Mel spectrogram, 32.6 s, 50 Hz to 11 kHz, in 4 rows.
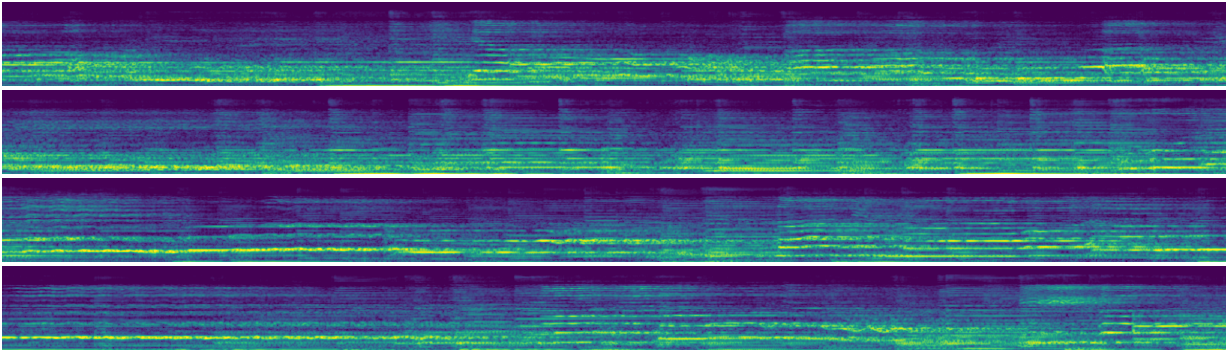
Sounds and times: Choir: 0.0s - 10.8s.

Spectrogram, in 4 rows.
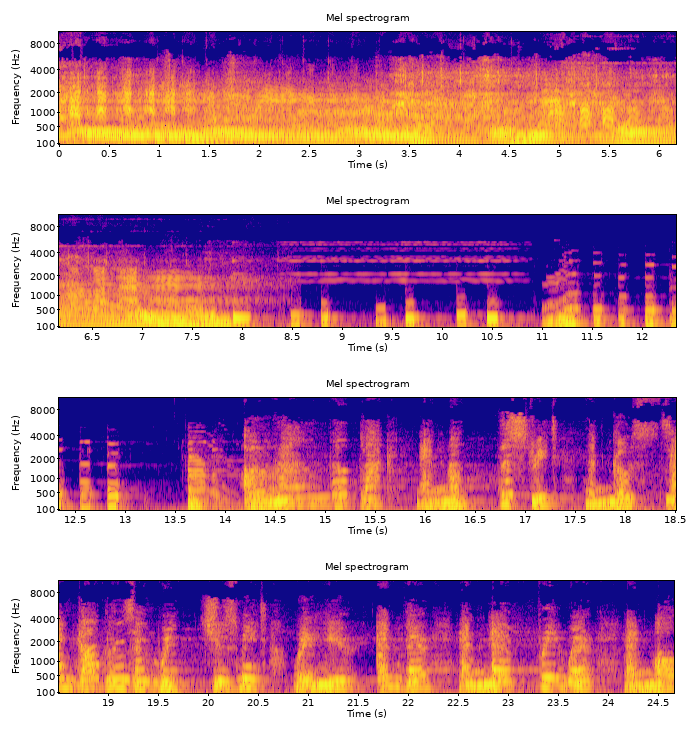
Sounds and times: Music: 0.0s - 24.6s.

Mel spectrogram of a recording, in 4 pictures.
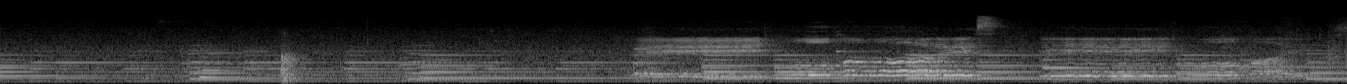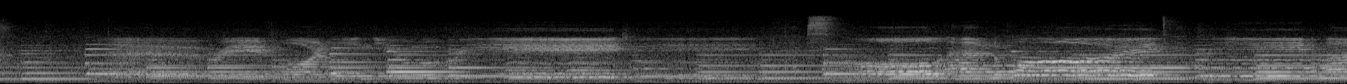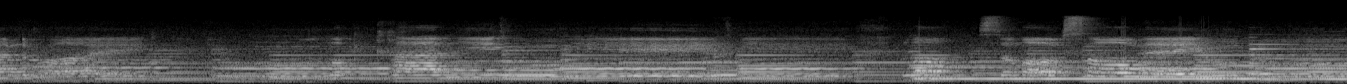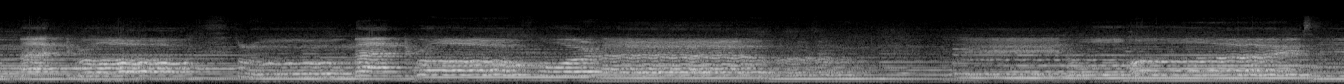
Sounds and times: Sad music: 0.0s - 53.8s
Tender music: 0.0s - 53.8s.

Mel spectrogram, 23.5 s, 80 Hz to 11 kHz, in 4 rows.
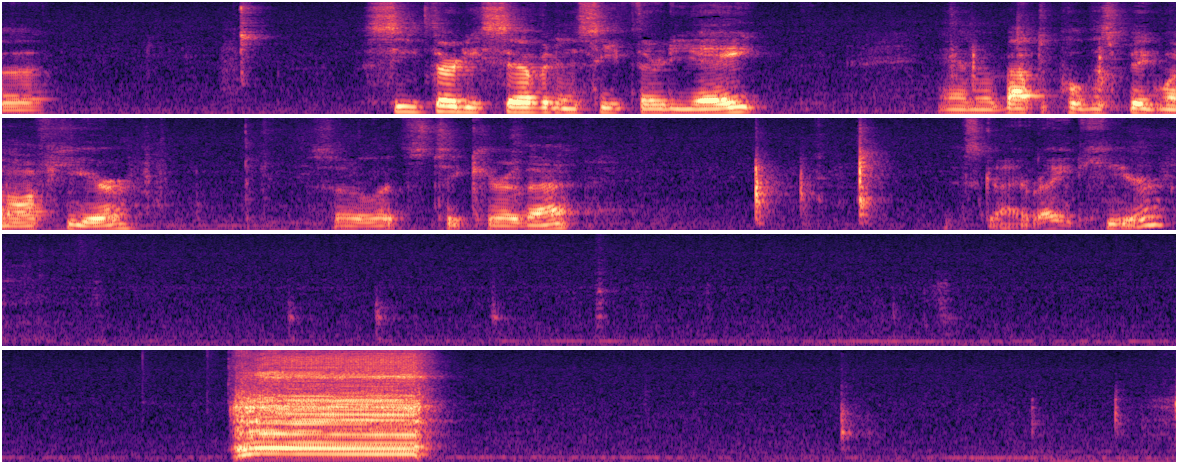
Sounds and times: Speech: 0.0s - 0.3s, 1.8s - 3.9s, 4.7s - 6.6s, 7.4s - 8.8s, 10.6s - 11.8s.

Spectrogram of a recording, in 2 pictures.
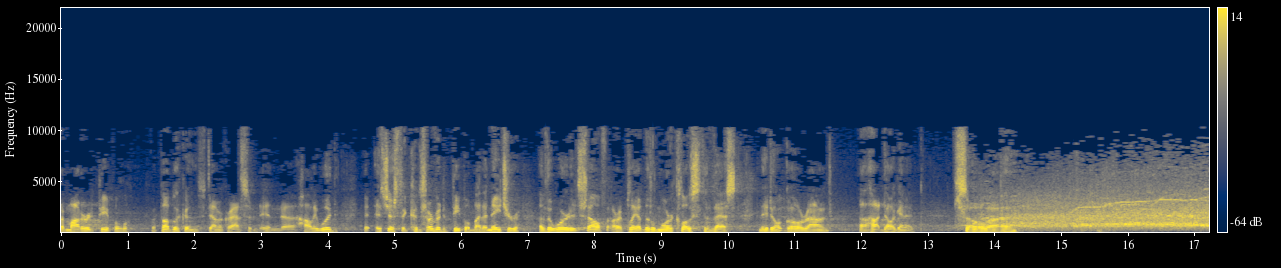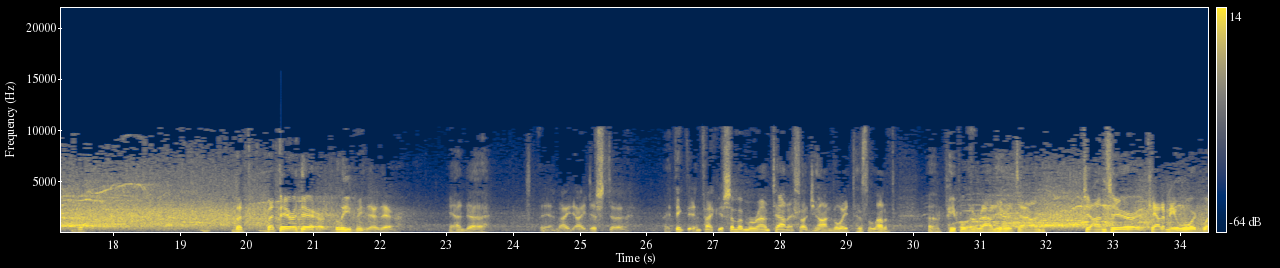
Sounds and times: Male speech, man speaking: 0.0s - 12.8s, 13.4s - 14.4s, 19.8s - 22.3s, 23.0s - 23.7s, 24.4s - 34.4s
Narration, monologue: 0.0s - 14.4s, 19.3s - 34.4s.

